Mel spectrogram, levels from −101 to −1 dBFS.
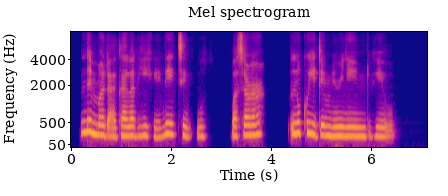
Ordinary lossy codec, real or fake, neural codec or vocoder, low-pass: none; fake; codec, 16 kHz, about 1 kbps, DyCAST, with the encoder's durations; none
